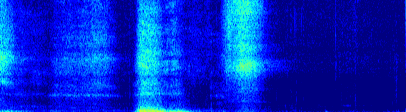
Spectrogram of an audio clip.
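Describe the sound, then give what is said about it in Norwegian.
Breathy nasal sniffs and snorts from a person with a cold come in a few short bursts, the middle one loudest, with a soft laugh-like breath mixed in before it trails into near silence. “Jeg er litt sånn snufsen, så jeg beklager det med sånn livet.”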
